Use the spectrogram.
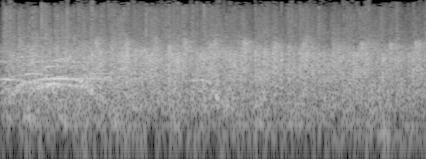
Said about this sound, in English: You can clap.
